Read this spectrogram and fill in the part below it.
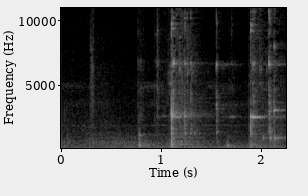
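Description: Glass jars clink together.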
